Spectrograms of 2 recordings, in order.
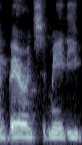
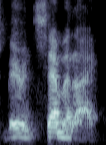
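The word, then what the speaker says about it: Baron Samedi: in the in the some people say baron samidi but it's barren seminai and that's the guy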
